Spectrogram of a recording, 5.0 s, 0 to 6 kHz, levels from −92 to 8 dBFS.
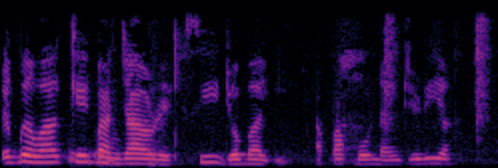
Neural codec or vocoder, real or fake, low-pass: none; real; 5.4 kHz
